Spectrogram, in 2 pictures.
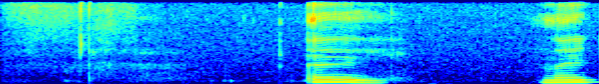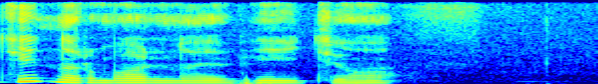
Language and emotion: Russian, sad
